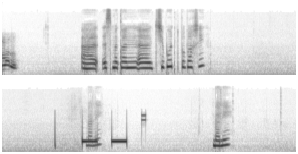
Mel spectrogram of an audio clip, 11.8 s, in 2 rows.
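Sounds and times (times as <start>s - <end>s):
speech: 1.8s - 4.2s, 7.6s - 8.0s, 10.1s - 10.5s
telephone busy tone after a disconnected call: 7.5s - 8.4s.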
